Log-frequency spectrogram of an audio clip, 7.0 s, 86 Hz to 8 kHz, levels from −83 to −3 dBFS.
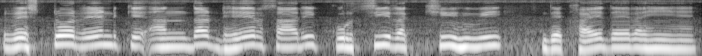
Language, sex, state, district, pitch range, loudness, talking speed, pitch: Hindi, male, Uttar Pradesh, Lucknow, 170-210 Hz, -14 LUFS, 100 wpm, 185 Hz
